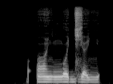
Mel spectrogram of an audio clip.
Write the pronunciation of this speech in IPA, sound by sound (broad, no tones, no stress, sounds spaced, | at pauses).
ʔ ɑ̃ ʎ ŋʷ ɛ d͡ʑ ɛ ʎ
